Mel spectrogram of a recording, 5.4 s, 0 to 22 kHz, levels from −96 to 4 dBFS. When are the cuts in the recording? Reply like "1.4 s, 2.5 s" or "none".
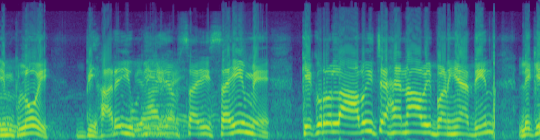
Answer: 1.7 s

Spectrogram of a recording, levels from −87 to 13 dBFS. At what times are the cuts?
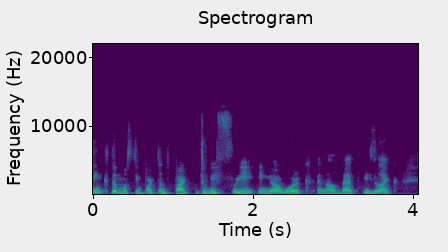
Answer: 1.3 s

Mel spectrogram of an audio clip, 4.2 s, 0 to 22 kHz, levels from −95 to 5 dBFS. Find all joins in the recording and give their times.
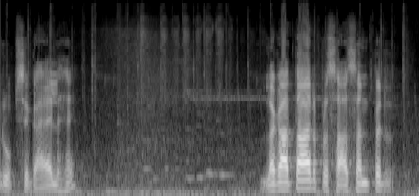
none

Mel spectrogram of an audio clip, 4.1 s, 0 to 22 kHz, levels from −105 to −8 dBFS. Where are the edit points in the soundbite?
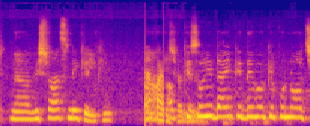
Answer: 1.9 s

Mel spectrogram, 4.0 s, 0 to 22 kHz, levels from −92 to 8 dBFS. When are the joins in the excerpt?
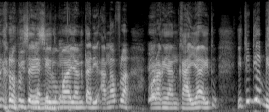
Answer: none

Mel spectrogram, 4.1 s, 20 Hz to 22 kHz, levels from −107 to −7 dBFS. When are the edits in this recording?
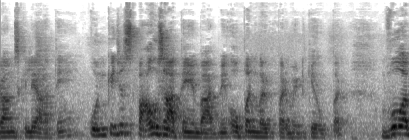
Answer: none

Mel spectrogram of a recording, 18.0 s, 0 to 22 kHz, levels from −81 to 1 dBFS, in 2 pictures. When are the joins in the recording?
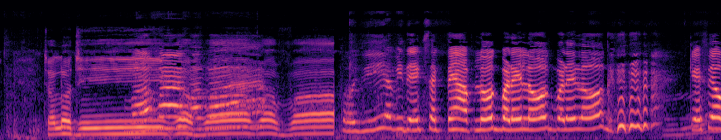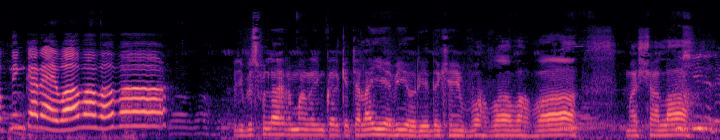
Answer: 4.2 s, 11.8 s

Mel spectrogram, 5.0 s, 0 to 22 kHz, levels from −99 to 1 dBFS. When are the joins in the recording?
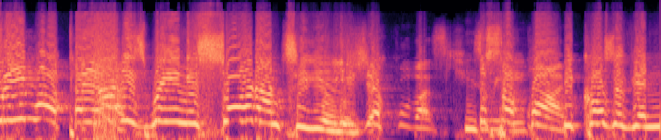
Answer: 3.7 s

